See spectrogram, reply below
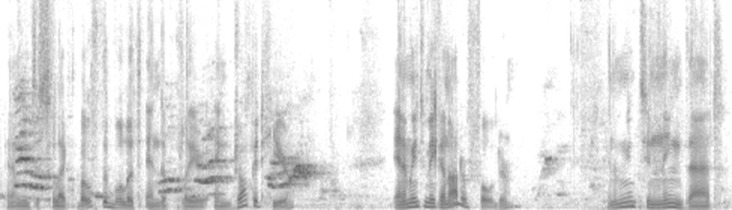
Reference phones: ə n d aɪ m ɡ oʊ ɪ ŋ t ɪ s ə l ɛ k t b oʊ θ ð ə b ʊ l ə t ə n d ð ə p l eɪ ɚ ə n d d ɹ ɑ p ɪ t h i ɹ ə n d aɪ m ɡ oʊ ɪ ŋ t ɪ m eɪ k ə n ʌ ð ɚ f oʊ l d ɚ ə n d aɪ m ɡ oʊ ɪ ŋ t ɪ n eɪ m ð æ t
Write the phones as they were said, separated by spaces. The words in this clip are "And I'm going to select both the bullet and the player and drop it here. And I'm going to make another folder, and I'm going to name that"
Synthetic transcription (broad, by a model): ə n aɪ m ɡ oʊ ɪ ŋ t ɪ s ə l ɛ k t b oʊ θ ð ə b ʊ l ə t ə n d ð ə p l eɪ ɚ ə n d d ɹ ɑ p ɪ t h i ɹ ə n aɪ m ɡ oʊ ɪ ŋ t ɪ m eɪ k ə n ʌ ð ɚ f oʊ l d ɚ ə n aɪ m ɡ oʊ ɪ ŋ t ɪ n eɪ m ð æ t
